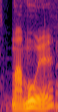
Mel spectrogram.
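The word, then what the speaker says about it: Maamoul: It's M for Madrid, A-A, another M for Madrid, O-U-L. – And it's pronounced? – Mamul.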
